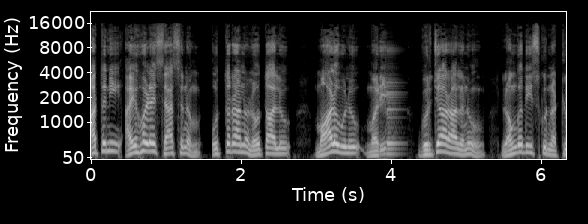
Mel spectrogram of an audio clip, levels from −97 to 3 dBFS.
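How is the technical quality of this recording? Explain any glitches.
The recording has audible network faults in one spot, all just after "శాసనం ఉత్తరాన లోతాలు మాళవులు", where the speech briefly breaks down before recovering.

At 3.83 to 3.86 s and again at 3.92 to 3.96 s there is short concealed packet loss. About 20 ms of audio failed to arrive each time. The receiver patched the gap by extending the preceding sound before rejoining the real signal, so each one registers as a quick smear or wobble rather than a gap.

From 3.96 to 4.32 s comes what is likely a long network dropout. Roughly a quarter of a second of speech was lost. Unlike the brief patches, the concealment here runs for about 260 ms as a stretched, fading buzz or hiss that never reaches silence. The speech then resumes with that portion missing.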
